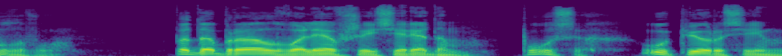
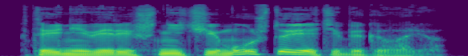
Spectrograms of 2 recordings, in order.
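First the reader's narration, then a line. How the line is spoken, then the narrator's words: Plain. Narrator (Russian): спросил я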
